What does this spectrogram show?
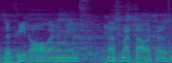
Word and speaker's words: Palico: So hey, I mispronounced that so many friggin' times, and I hate It's a myself for it. Palico. It's a Palico, and you can get your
